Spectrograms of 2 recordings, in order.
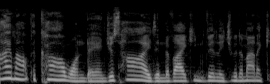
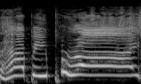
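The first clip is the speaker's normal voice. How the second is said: high, slow, stretched-out greeting; drawn-out cheer; 12 semitones higher, 6 dB louder, much slower than usual. Acted. Host greeting the Pride crowd, a drawn-out high cheer. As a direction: sing out the greeting long and high.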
